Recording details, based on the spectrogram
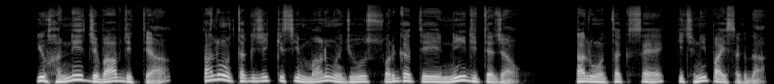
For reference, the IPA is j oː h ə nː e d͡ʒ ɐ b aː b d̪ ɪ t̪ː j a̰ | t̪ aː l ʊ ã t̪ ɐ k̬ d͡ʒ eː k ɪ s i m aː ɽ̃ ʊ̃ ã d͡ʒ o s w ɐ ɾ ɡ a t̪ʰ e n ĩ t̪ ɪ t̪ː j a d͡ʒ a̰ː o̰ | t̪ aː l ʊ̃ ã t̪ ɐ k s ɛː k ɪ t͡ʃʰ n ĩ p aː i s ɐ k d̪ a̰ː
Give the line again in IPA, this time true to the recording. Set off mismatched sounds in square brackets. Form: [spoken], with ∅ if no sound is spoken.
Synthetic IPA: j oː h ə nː e d͡ʒ ɐ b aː b d̪ ɪ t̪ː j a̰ | t̪ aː l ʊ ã t̪ ɐ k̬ d͡ʒ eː k ɪ s i m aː ɽ̃ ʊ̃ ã d͡ʒ o s w ɐ ɾ ɡ a [t̪] e n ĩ [d̪] ɪ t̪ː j a d͡ʒ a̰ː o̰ | t̪ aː l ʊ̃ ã t̪ ɐ k s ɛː k ɪ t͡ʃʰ n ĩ p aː i s ɐ k d̪ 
